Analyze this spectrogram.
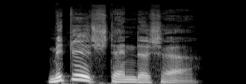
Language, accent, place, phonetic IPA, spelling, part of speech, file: German, Germany, Berlin, [ˈmɪtl̩ˌʃtɛndɪʃɐ], mittelständischer, adjective, De-mittelständischer.ogg
- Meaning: inflection of mittelständisch: 1. strong/mixed nominative masculine singular 2. strong genitive/dative feminine singular 3. strong genitive plural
